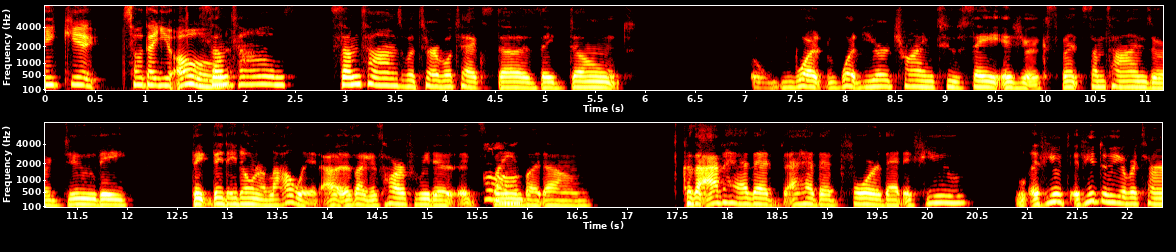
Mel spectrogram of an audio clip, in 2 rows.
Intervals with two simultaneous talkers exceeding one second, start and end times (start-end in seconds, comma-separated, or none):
none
